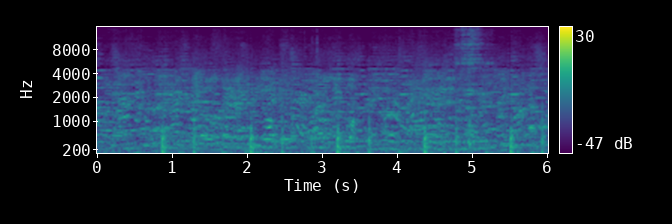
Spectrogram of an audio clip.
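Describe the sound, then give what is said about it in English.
Restaurant crowd ambience in a video game: a steady murmur of chatter with regular footstep-like thumps, and a voice speaking over it. “Now if we do that, we hear this. Space. This is the main restaurant. You can collect the guest food orders here.”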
